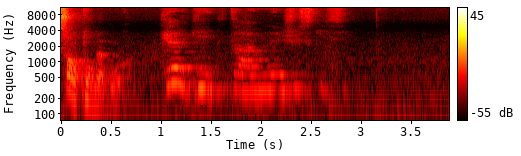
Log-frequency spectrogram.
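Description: A young woman speaks softly.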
